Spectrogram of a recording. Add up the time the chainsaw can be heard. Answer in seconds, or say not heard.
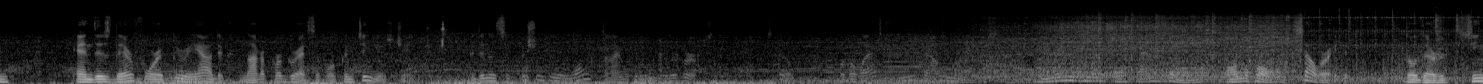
15 s.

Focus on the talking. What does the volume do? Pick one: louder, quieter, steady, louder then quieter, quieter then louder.
quieter then louder.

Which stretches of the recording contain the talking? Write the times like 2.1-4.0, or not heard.
0.0-14.7.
